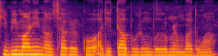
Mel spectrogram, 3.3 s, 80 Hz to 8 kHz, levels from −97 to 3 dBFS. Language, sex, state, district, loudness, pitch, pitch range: Garo, male, Meghalaya, South Garo Hills, -18 LUFS, 165 Hz, 155-180 Hz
